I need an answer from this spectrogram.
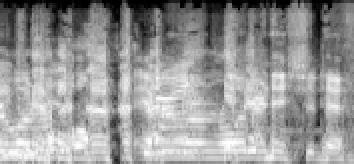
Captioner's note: group laughing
